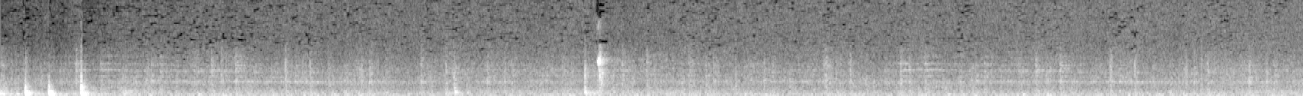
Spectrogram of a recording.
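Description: A few quick knocks on a compartment door, then the steady rumble and clatter of a moving passenger train heard from inside the carriage, with a sharp click about four seconds in.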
